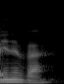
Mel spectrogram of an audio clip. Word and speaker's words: Nineveh: Nineveh.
